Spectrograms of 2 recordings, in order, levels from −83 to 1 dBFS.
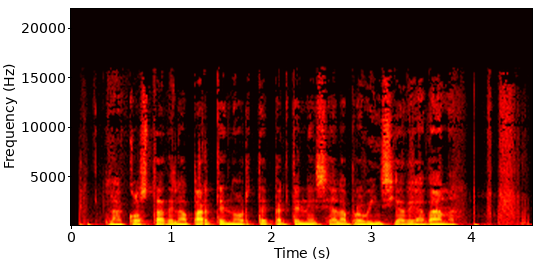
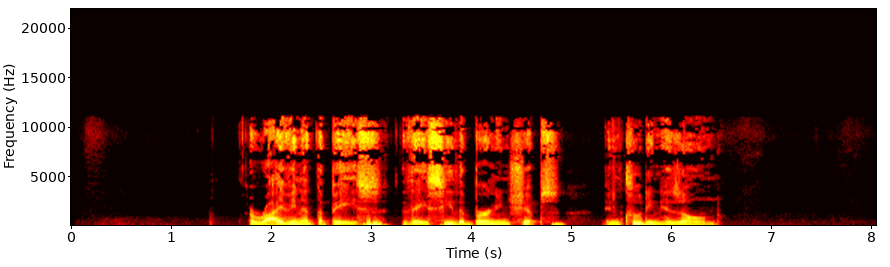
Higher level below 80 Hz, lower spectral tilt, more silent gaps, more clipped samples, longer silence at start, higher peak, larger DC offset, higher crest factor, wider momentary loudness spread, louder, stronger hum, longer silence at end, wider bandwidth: second, -46 dBFS vs -36 dBFS; first, -6 dB/octave vs -4 dB/octave; neither; neither; second, 0.1 s vs 1.8 s; second, -8 dBFS vs 0 dBFS; neither; about the same, 20 dB vs 20 dB; about the same, 14 LU vs 15 LU; second, -27 LUFS vs -18 LUFS; neither; second, 0.1 s vs 1.6 s; first, 15.5 kHz vs 11.5 kHz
